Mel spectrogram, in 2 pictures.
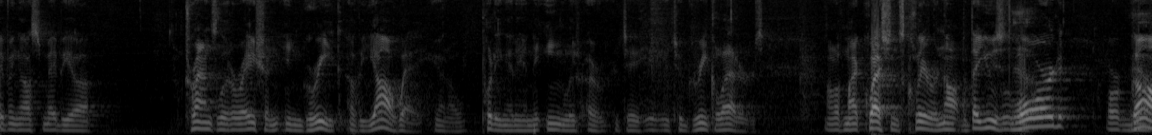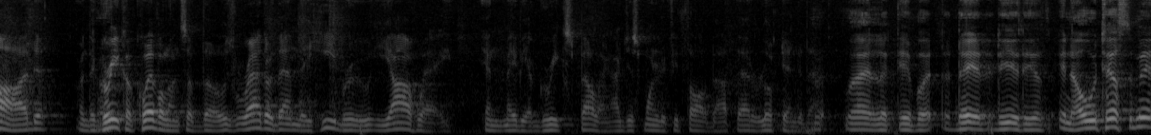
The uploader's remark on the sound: addresses questions from the audience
